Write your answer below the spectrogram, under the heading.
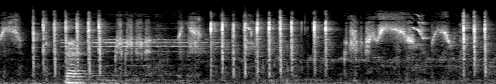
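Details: Trained lark, tame enough to sit on the hand, singing in the open: dense, rapid clicks interwoven with warbled and arched whistles that rise and fall. A brief low sound is heard near the start.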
